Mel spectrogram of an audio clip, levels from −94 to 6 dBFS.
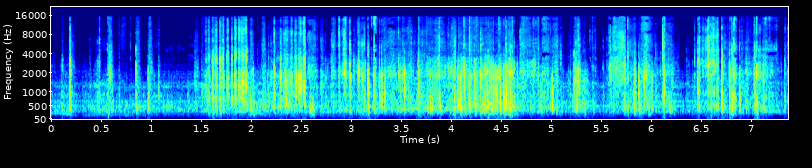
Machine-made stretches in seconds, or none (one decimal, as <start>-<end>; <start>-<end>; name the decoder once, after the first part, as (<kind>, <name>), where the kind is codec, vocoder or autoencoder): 3.3-4.4 (vocoder, BigVGAN v2)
